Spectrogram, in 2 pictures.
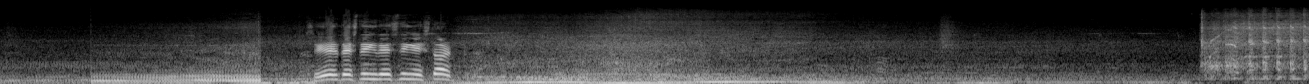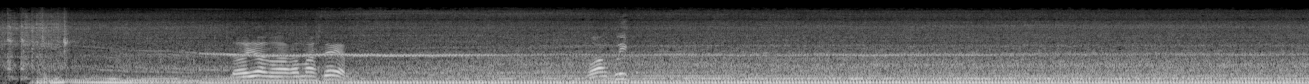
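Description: A car engine idles with a steady low hum close by.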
